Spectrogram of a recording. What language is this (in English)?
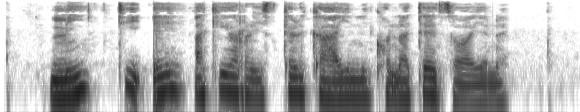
Esperanto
